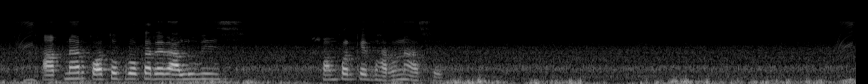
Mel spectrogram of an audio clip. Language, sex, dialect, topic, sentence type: Bengali, female, Standard Colloquial, agriculture, question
